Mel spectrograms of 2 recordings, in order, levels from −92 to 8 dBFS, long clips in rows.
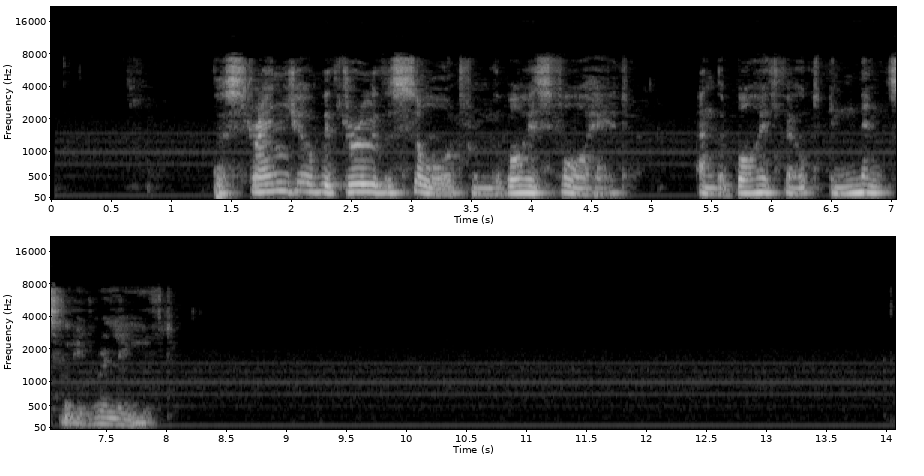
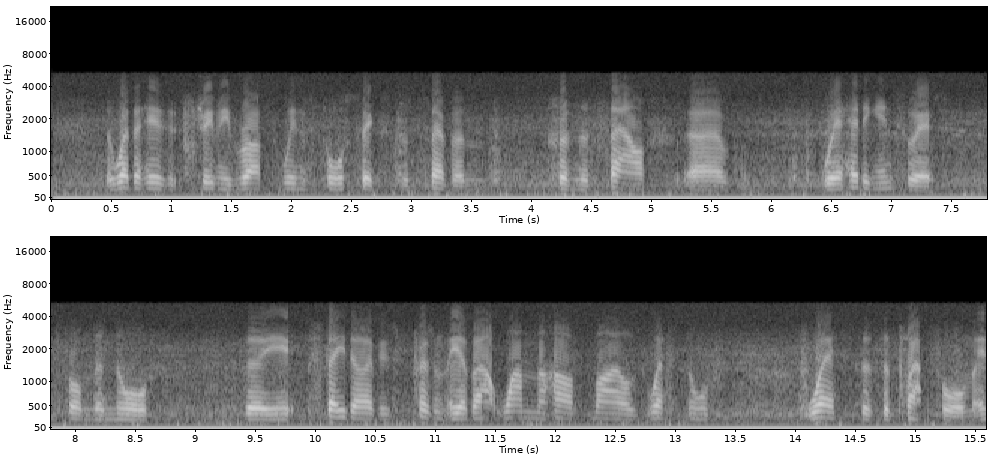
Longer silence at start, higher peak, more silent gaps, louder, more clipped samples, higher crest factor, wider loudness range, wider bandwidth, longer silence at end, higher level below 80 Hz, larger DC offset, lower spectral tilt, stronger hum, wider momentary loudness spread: first, 1.35 s vs 0 s; second, -10 dBFS vs -4 dBFS; neither; second, -27 LUFS vs -21 LUFS; neither; about the same, 20 dB vs 16 dB; first, 12 LU vs 2 LU; first, 7.8 kHz vs 5.4 kHz; first, 6.05 s vs 0 s; second, -54 dBFS vs -42 dBFS; second, under 0.1% vs 10%; second, -6 dB/octave vs -7.5 dB/octave; neither; about the same, 14 LU vs 15 LU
